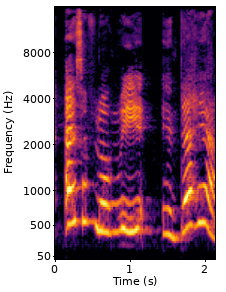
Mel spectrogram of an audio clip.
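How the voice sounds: A put-on character voice with a bright, sharp tone and lively intonation. Vocal fry creeps in here and there. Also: woman.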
